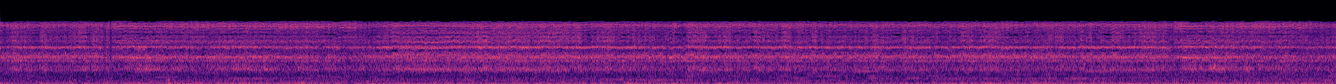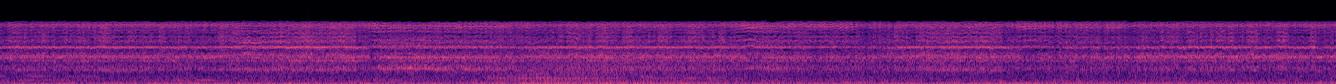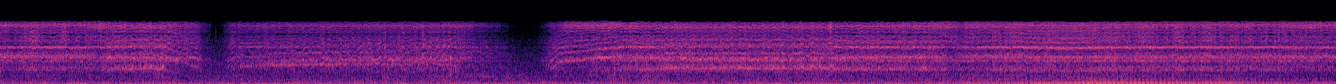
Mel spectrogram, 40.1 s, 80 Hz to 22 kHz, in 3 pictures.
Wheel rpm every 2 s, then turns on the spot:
200, 200, 200, 200, 200, 200, 200, 200, 200, 200, 200, 200, 200, 200, 110, 110, 140, 190, 190, 200.
none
